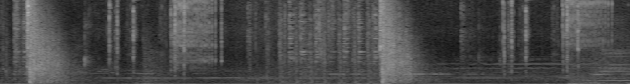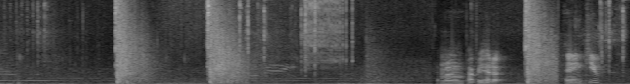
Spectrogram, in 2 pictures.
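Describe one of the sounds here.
A sniper rifle fires loud sharp shots with a ringing echo.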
